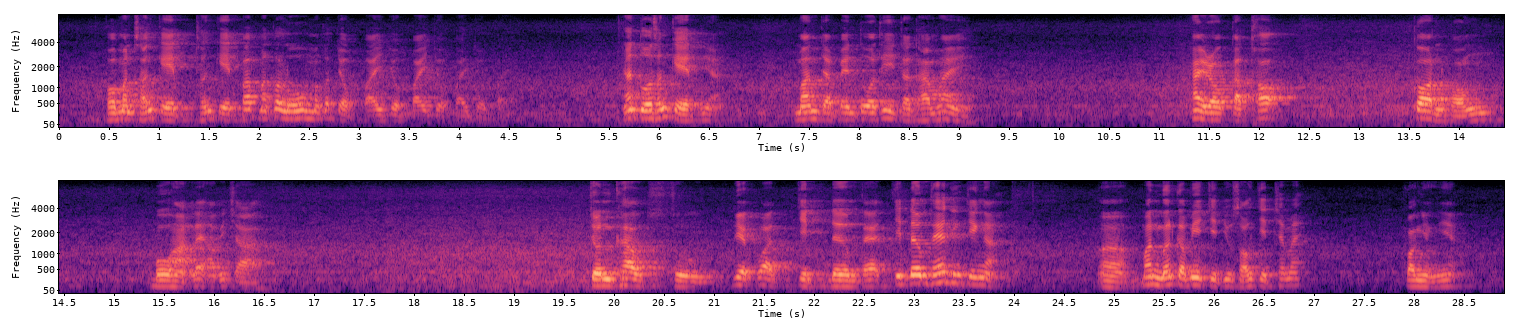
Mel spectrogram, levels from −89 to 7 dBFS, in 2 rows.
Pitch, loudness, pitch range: 135 Hz, -19 LUFS, 125-170 Hz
